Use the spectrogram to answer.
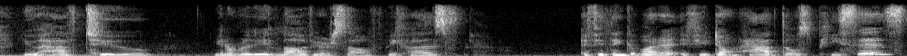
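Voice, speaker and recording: In a Southeast Asian accent, a woman talks at a medium pitch with ordinary pitch variation. Her voice is somewhat breathy, and her pace is moderate. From born abroad, Hmong community. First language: Hmong. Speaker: life coach. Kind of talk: live stream monologue. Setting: bedroom, live stream. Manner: halting, many fillers.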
